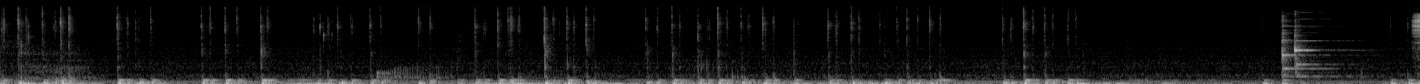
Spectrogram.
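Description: Typing on a computer keyboard: a run of quick key clicks for about eleven seconds. Near the end comes a short chime, the language app's sound for an accepted answer.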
